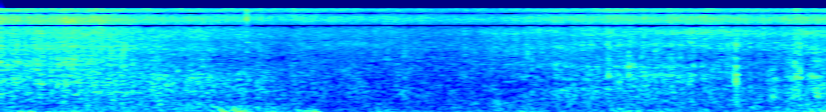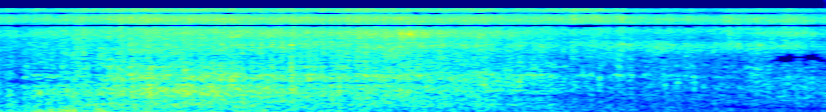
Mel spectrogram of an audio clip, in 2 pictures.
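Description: Wind noise on the microphone and skis scraping over groomed snow while skiing, a steady rushing that swells to its loudest about four to six seconds in.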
